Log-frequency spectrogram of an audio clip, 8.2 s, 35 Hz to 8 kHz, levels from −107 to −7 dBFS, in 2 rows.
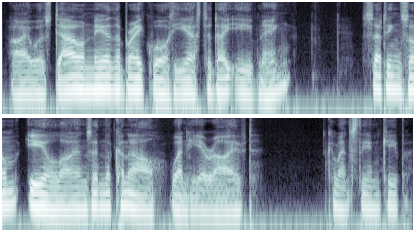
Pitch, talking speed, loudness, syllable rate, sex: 100 Hz, 155 wpm, -18 LUFS, 5.5 syllables/s, male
